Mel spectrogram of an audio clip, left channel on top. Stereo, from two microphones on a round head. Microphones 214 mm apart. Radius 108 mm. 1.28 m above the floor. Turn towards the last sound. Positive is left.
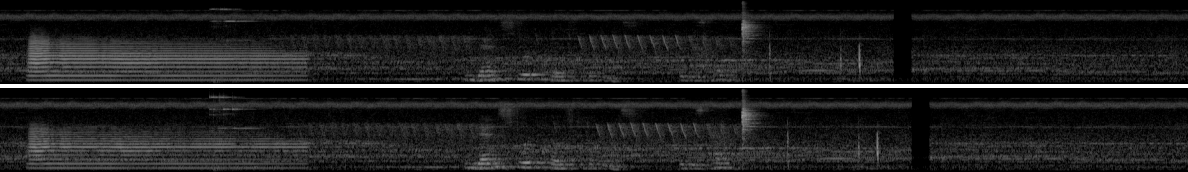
turn(degrees=-10)  # may be behind; listen again after turning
